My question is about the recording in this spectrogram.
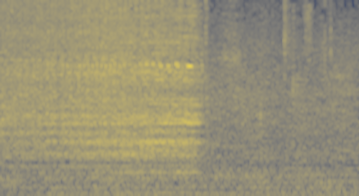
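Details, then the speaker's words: Civic wagon with GSR swap running on first start: steady whirring whine that drops away when the alternator belt is removed, traced to a bad alternator bearing likely needing a replacement alternator. "so that there has a bad bearing in it not the end of the world"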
